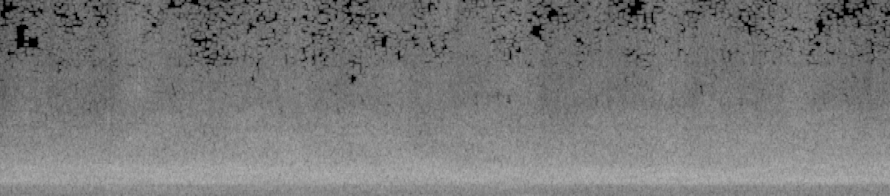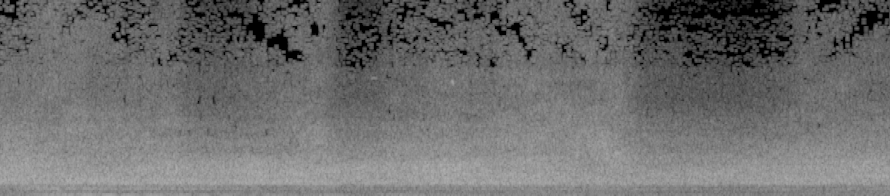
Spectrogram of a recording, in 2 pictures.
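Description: CSX freight train rolling past: a steady rush of wheels on rail, with a low engine hum rising briefly about ten seconds in.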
